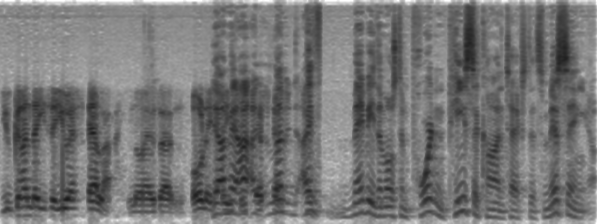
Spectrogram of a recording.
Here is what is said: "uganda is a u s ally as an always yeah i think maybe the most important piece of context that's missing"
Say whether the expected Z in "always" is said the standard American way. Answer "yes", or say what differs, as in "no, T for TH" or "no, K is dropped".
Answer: no, Z is dropped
